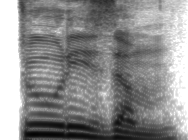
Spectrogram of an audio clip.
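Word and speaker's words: tourism: next শব্দ আমরা দেখবো টুরিজম দেখো টি ও ইউটু আর I ring R আই এস এম রিজম কেন হচ্ছে প্যাটারন দেখো টি ও ইউটু হচ্ছে ও ইউ রস হিসেবে উচ্চারিত এটা পেয়ার সাউন্ড পরে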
